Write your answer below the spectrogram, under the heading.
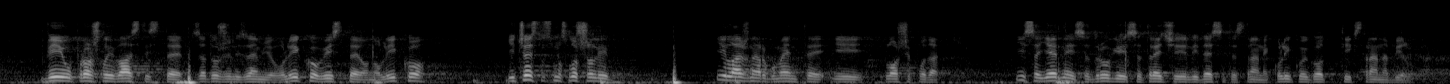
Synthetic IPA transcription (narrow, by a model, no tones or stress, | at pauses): ʋiːupɾo̞ʃlˠojʋlˠaːst̪ist̪e̞zad̪uʒilize̞mʎuoʋoliko̞ʋiːst̪e̞onoliko̞ | it͡ʃeːst̪o̞smoslˠuʃali | ilˠaːʒneaɾɡume̞nt̪e̞ʔilˠo̞ʃepo̞d̪aːt̪kʲe̥ | isajed̪ne̞isad̪ɾuɡe̞isat̪ɾet͡ɕeilid̪eset̪est̪ɾaːneko̞liko̞jeɡo̞d̪t̪ːiːxst̪ɾaːnabiːlo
